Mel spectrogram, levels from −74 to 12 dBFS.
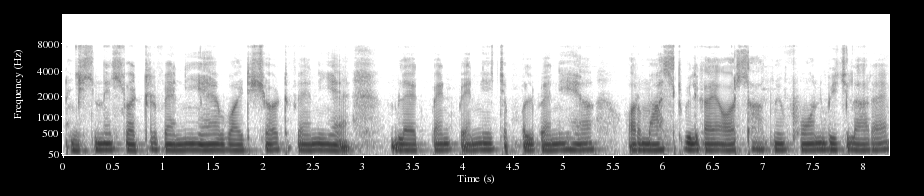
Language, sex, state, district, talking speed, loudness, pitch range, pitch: Hindi, male, Delhi, New Delhi, 195 wpm, -16 LUFS, 110-120 Hz, 115 Hz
